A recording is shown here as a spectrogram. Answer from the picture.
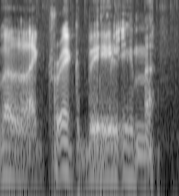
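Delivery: "electric beam" said with strong stress. Describing a weapon firing in a game: emphasized "electric beam". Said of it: "You really emphasize that".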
